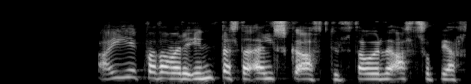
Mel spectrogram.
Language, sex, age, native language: Icelandic, female, 40-49, Icelandic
